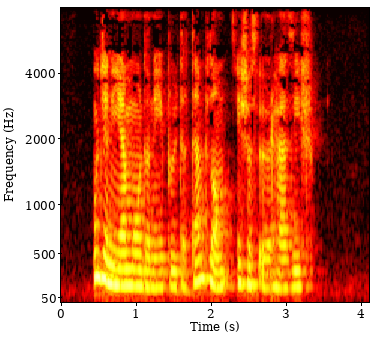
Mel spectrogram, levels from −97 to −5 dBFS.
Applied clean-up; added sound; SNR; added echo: none; none; none; none.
